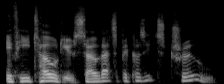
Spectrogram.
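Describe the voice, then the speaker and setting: A man's voice: on the high side, big pitch swings, moderate pace, fairly bright tone, no echo, clean studio sound, voice pushed up. A man voicing a wary, defensive woman with a curt, dismissive manner in a mystery audiobook.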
